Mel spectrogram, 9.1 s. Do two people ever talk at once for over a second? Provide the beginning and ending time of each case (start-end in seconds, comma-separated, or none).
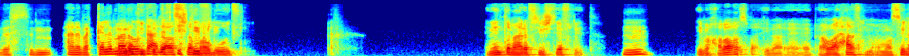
1.2-2.4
